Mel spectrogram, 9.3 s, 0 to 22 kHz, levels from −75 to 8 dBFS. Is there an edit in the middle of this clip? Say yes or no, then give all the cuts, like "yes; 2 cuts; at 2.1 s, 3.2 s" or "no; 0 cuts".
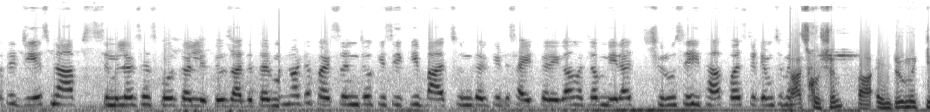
yes; 2 cuts; at 2.8 s, 7.9 s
